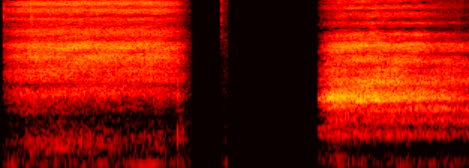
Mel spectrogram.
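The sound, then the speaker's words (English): A deep breath is drawn before a closing prayer: a long, airy inhale, a silent pause of under a second, then a long, breathy exhale, soft and steady. “I'm going to go ahead and take a deep breath and do our closing prayer.”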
